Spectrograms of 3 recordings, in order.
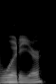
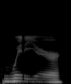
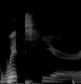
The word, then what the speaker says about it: Whittier: parties existed in this town called woodier woodier woodier it's like it's in La woodier wi T TI i e r woodier woodier yeah W yeah like Whittier like Wittier is is a closer pronunciation so fast I can't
